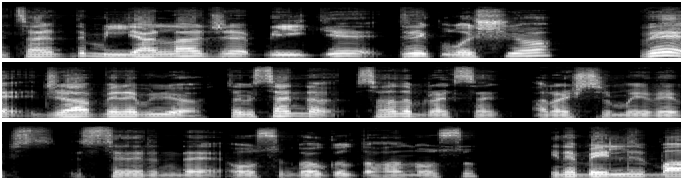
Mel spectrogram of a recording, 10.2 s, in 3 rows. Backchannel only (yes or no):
yes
